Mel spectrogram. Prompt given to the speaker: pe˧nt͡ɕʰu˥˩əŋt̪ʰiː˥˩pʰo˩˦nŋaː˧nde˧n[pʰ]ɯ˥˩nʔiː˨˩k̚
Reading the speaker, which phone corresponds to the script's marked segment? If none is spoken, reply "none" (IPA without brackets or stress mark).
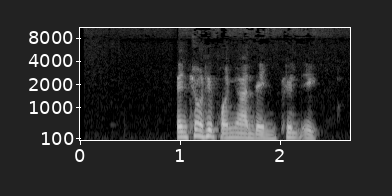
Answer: kʰ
